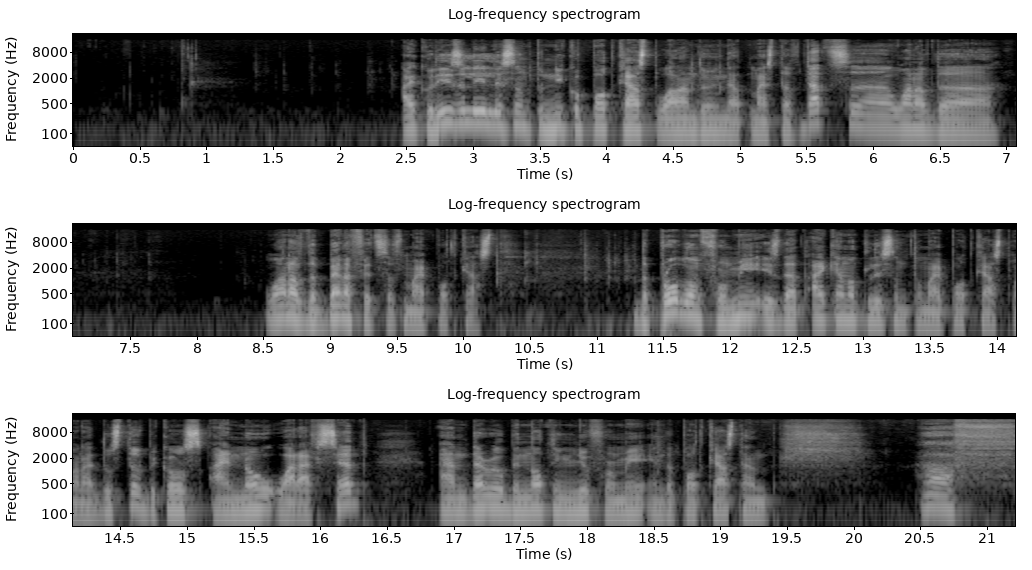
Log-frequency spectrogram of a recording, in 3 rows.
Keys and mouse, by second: 3.2 1, 4.4 [.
